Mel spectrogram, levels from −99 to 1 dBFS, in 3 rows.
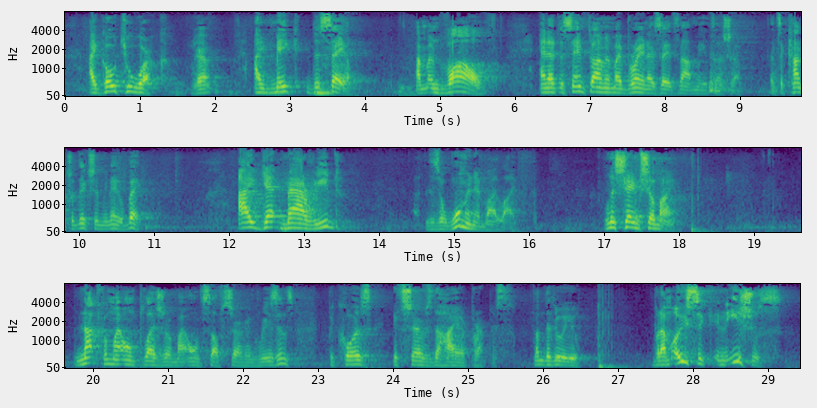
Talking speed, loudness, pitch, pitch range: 140 wpm, -18 LUFS, 155 Hz, 140-180 Hz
